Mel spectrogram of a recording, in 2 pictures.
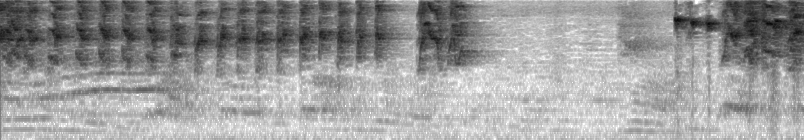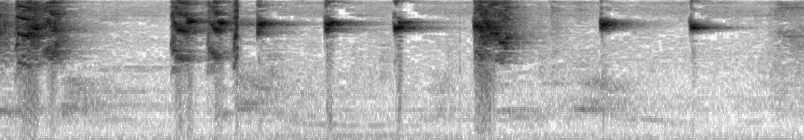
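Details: Green-series lovebird chattering: a harsh rapid stutter of high notes for two seconds, a burst of scratchy squawks, then a series of sharp, clipped piercing chirps spaced about half a second apart.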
